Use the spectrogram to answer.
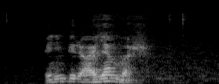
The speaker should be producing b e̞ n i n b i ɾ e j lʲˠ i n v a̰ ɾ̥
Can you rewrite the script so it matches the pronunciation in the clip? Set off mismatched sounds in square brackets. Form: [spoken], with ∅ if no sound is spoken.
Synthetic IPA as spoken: b e̞ n i [m] b i ɾ [a] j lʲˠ [a] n v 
